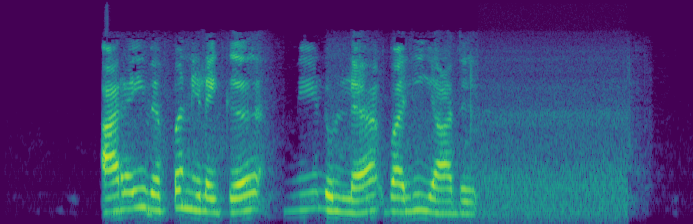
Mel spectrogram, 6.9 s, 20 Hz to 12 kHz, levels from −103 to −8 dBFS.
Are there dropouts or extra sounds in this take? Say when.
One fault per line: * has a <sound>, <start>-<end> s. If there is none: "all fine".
all fine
